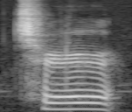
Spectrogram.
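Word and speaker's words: 吃: Chur, this means to eat, very important verb. S is pronounced S in C, so this will be san, means number 3.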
